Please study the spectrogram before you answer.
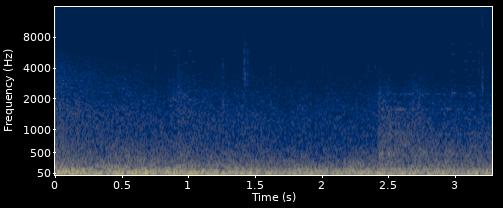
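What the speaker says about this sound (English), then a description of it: "Airstrike online. Artillery strike." Artillery strike explosions in MechWarrior Online: deep, rumbling booms that roll on continuously with heavy low-end weight, loud and sustained, with no clear separation between individual blasts.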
